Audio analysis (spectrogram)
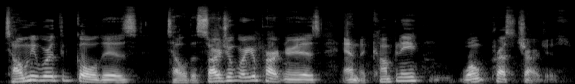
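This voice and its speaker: A man's voice: mid-range voice, very animated, moderate pace. A man playing a stern but lenient company boss in an old-time radio drama, firm and exasperated. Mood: weary, firm.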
